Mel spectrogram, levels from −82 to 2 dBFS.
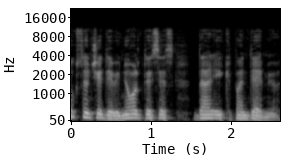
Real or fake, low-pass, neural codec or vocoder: real; 10.8 kHz; none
